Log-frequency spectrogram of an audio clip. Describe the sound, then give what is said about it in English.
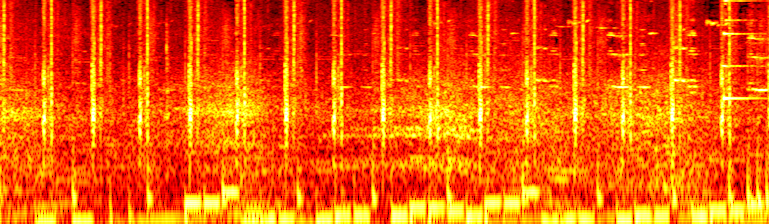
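Footsteps walk on gravel beside a street as a regular series of many crunching steps, with a low melodic tune playing beneath them. “There we go, now I'm walking on some gravel by the street.”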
